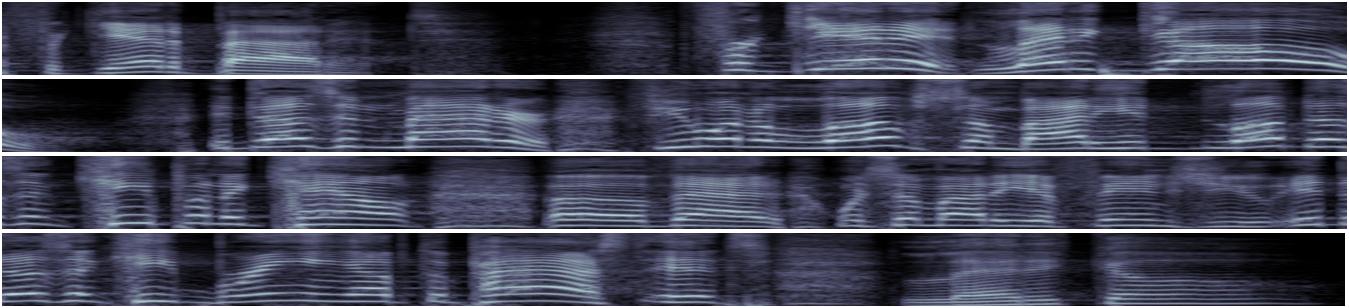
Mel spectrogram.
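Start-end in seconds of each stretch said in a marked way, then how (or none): 0.0-2.4 a little Italian accent, light and sing-song. Speaker addressing an audience mid-talk; slight italian accent. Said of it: "a little Italian accent there".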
